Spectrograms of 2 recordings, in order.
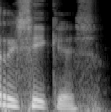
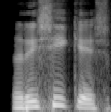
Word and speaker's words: ऋषिकेश: ऋषि और यह पढ़ो इसका उच्चारण क्या कर रहे हो आप ऋ इसे आप पढ़ रहे हो री यह पढ़ा जा रहा है तो इसका जो साउंड आता है वह आता है री री क्या इसे पढ़ ना री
